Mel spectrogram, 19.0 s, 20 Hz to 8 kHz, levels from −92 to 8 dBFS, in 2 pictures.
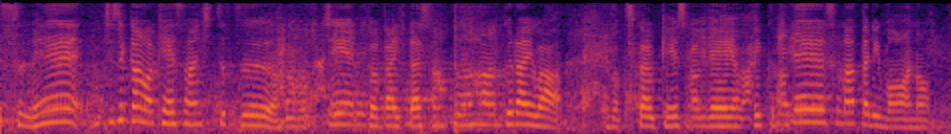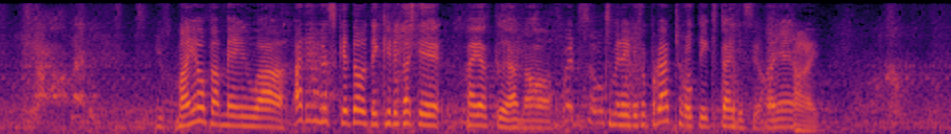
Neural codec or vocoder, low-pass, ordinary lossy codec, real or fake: codec, 16 kHz, 1.1 kbps, Voila-Tokenizer; none; none; fake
